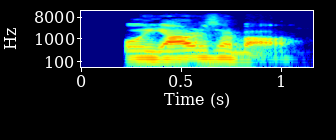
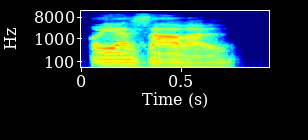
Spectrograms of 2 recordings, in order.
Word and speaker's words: Oyarzabal: Mikel Oyarzabal. – Oyarzabal.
